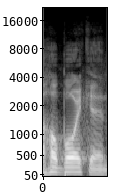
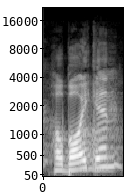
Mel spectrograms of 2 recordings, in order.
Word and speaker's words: Hoboken: I'll go straight over to Hoboken and Give me that. Take those pink dice. Take those pink dice out the mirror. No. Hey, baby girl. What, straight over to where? Hoboken?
